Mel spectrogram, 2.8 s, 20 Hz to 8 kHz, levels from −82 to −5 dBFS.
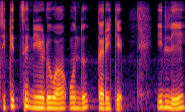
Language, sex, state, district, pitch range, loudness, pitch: Kannada, male, Karnataka, Dakshina Kannada, 130-155 Hz, -17 LUFS, 140 Hz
